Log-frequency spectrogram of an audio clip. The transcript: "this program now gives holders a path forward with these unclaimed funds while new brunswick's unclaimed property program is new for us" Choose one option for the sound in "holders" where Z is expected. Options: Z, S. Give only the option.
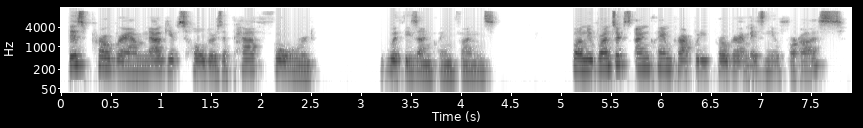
Z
